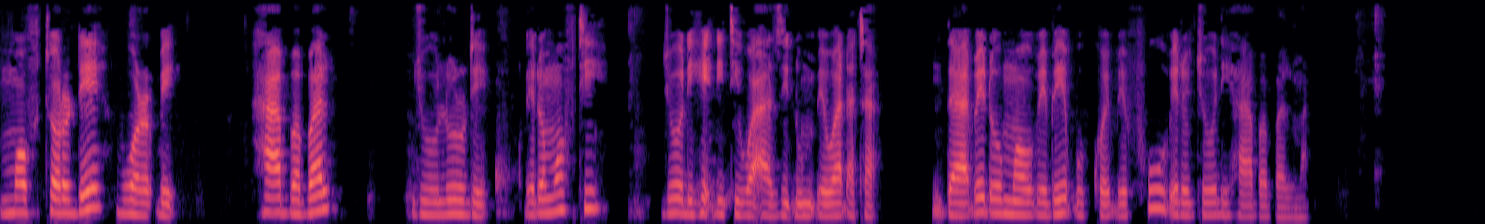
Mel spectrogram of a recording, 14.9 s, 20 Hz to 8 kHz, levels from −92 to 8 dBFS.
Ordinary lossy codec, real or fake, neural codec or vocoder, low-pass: MP3, 32 kbps; real; none; 7.2 kHz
